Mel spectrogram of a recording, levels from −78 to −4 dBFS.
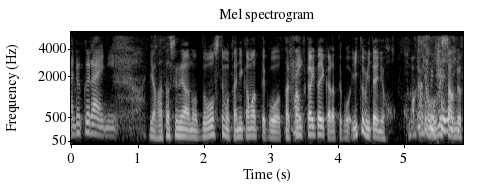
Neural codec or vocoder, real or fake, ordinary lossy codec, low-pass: none; real; none; 5.4 kHz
